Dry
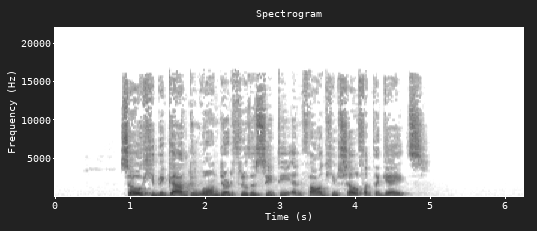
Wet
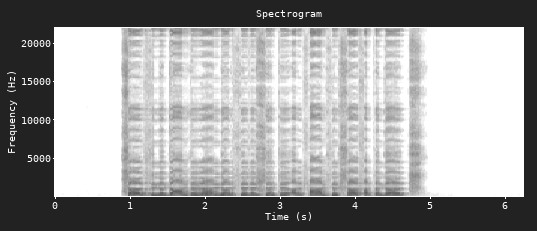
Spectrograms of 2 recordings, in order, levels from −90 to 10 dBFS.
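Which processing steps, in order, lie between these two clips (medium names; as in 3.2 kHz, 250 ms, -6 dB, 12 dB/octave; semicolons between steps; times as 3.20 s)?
bit-reversed sample order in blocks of 32 samples; treble shelf 2.8 kHz -11 dB; compression 6:1, threshold -23 dBFS, peak gain reduction 11 dB; flange 0.78 Hz, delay 6.1 ms, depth 1.1 ms, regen -75%; trim +1.5 dB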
